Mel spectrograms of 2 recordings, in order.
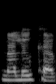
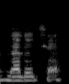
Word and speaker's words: Nalucha: When you look at it, it reads Naluka, but it's pronounced as Nalucha.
